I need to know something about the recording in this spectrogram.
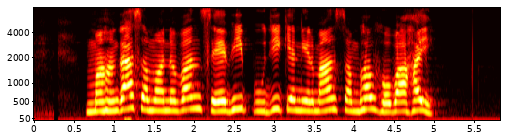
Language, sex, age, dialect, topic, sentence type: Magahi, female, 25-30, Western, banking, statement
